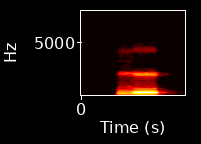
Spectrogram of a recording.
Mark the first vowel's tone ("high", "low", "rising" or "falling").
low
